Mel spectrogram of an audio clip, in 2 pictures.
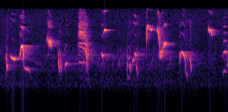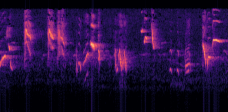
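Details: Mimicking Gray catbird pours out a continuous jumble of brief, varied phrases, with whistled slides, rough notes and quick chirps following one another rapidly and rarely repeating, with nothing else audible behind it.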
